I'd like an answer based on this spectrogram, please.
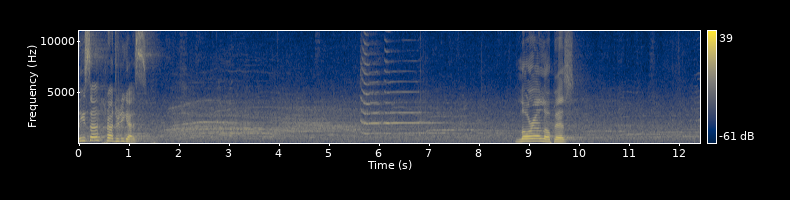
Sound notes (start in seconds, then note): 5.6 horn honking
